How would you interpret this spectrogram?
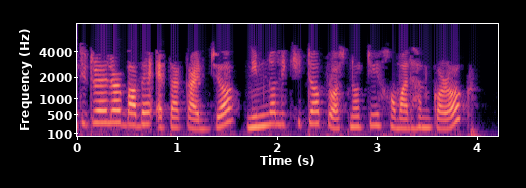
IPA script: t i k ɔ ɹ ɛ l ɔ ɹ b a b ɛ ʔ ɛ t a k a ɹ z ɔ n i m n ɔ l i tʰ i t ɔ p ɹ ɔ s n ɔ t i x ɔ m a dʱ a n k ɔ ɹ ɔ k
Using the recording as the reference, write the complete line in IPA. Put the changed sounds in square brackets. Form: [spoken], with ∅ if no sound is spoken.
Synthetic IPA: t i [t] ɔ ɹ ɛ l ɔ ɹ b a b ɛ ʔ ɛ t a k a ɹ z ɔ n i m n ɔ l i [kʰ] i t ɔ p ɹ ɔ s n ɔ t i x ɔ m a dʱ a n k ɔ ɹ ɔ k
